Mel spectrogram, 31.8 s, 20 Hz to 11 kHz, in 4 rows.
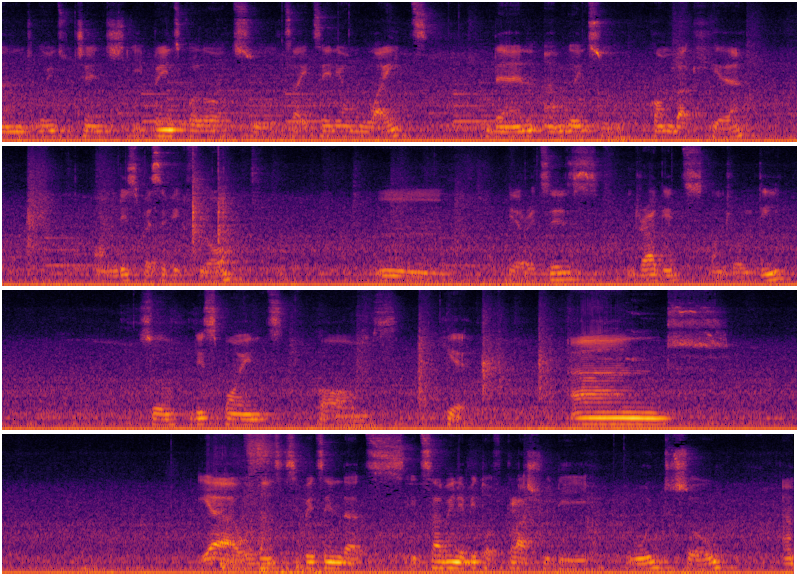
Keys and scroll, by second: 14.3 ctrl+d.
